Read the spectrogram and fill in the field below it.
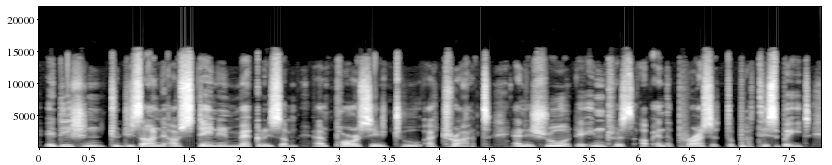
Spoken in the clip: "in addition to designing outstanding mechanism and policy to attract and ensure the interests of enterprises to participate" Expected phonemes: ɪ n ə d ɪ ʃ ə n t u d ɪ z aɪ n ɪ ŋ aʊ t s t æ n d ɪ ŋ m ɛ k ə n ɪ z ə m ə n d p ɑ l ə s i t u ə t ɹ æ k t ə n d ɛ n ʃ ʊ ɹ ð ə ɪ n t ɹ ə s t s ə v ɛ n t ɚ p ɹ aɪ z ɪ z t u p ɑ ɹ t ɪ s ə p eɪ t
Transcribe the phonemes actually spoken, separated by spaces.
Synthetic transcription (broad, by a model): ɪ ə d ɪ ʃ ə n t u d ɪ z aɪ n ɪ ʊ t s t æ n d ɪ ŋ m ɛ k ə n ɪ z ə m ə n p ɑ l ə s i t u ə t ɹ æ k t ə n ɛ n ʃ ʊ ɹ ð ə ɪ n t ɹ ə s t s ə p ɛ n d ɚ p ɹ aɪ s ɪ s t u p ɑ t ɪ s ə p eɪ t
